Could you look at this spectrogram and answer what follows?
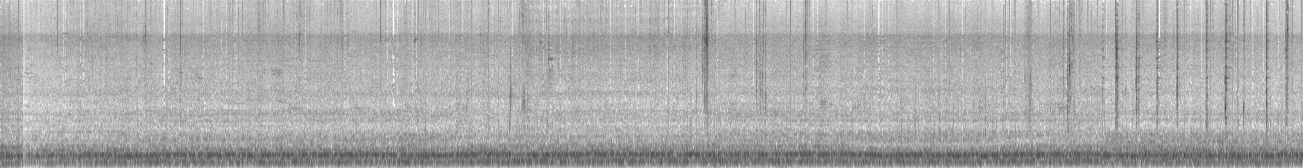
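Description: A steady low mechanical rumble. Over it come scattered sharp knocks, and near the end a quick run of taps from a metal rod ramming the packing between the steel drum and the brick furnace lining.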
